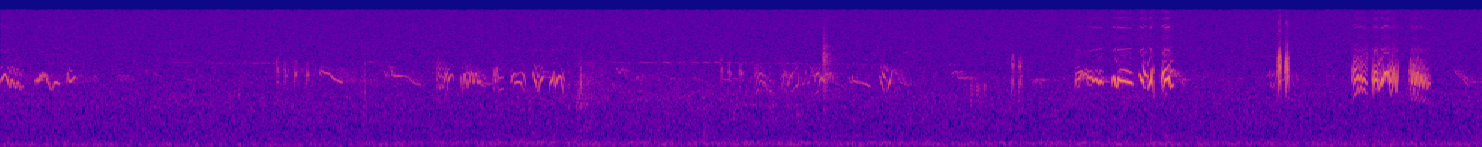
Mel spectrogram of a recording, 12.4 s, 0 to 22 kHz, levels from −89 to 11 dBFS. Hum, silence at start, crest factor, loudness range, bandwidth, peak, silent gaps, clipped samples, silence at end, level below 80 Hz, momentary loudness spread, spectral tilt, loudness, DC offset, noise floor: none; 0 s; 22 dB; 19 LU; 17 kHz; -10 dBFS; none; under 0.1%; 0 s; -66 dBFS; 26 LU; 1 dB/octave; -25 LUFS; under 0.1%; -50 dBFS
